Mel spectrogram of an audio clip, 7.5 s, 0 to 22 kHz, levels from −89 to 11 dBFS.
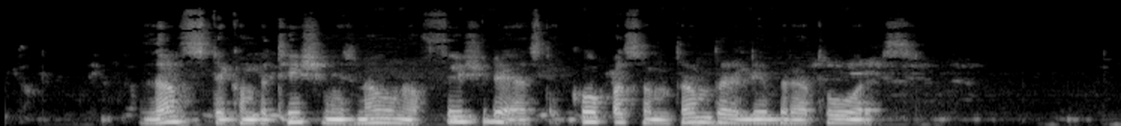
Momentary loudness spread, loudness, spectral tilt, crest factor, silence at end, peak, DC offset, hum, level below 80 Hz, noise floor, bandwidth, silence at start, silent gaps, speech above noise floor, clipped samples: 7 LU; -18 LUFS; -8 dB/octave; 18 dB; 1.45 s; -2 dBFS; under 0.1%; none; -46 dBFS; -61 dBFS; 11.5 kHz; 0.65 s; none; 44 dB; under 0.1%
